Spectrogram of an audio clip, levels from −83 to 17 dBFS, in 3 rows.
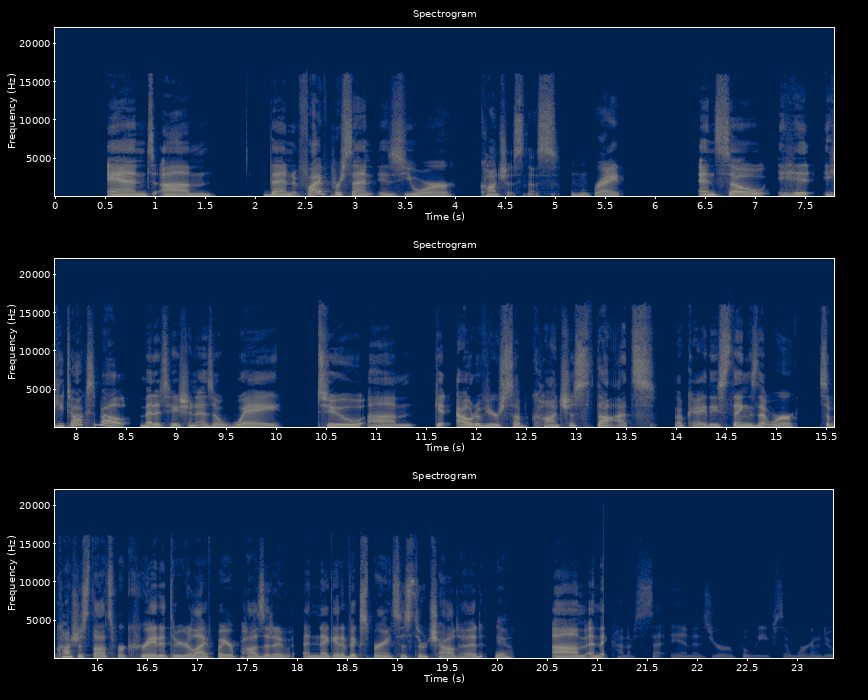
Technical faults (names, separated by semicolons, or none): audio dropout to a faint residue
